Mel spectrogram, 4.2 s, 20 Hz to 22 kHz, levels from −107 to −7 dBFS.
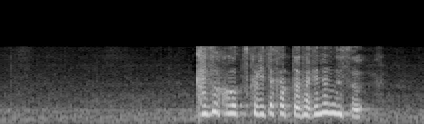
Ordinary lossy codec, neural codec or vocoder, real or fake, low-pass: none; codec, 16 kHz, 8 kbps, FreqCodec, smaller model; fake; 5.4 kHz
